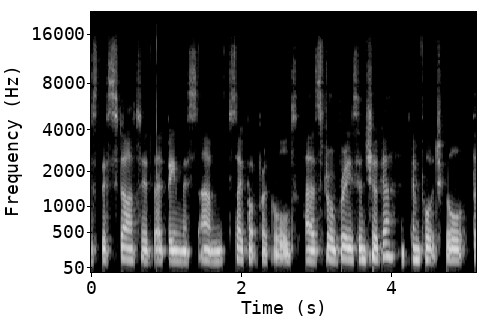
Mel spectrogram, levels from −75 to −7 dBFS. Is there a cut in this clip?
no; 0 cuts

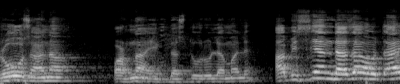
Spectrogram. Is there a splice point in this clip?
yes; 1 cut; at 2.6 s

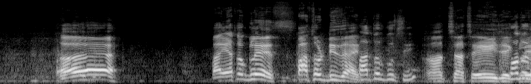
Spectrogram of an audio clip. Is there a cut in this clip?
yes; 1 cut; at 2.9 s

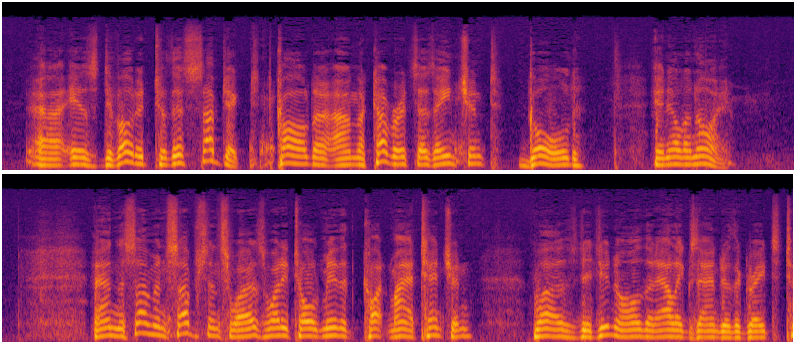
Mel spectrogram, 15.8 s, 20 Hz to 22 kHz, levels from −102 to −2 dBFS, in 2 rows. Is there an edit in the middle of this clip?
yes; 1 cut; at 7.6 s

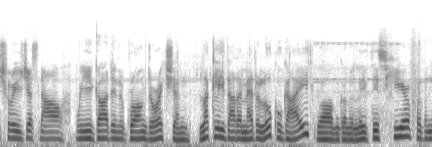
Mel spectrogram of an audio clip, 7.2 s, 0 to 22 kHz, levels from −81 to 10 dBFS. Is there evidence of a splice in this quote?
yes; 3 cuts; at 1.1 s, 3.2 s, 5.2 s

